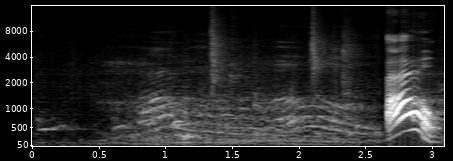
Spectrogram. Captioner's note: audience gasps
